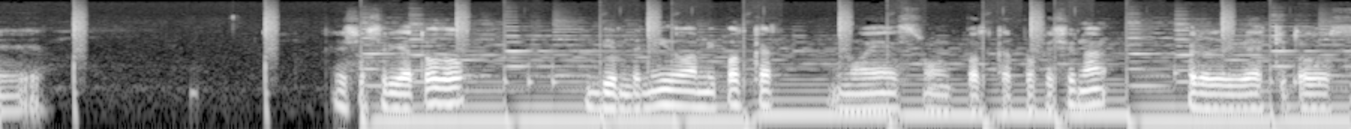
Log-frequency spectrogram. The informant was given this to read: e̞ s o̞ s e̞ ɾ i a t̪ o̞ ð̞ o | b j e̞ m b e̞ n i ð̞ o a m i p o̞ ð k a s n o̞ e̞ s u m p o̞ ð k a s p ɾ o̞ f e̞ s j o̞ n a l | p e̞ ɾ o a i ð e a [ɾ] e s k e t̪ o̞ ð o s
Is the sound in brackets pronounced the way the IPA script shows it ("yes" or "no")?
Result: no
